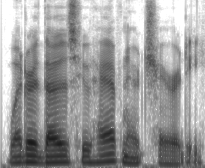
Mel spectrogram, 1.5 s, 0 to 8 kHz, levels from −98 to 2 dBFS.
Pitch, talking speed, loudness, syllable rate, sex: 105 Hz, 270 wpm, -17 LUFS, 7.7 syllables/s, male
